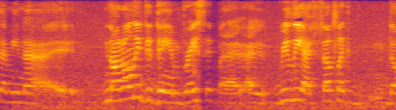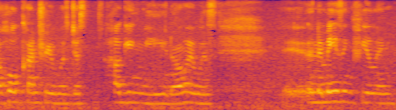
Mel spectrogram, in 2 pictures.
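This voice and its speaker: A woman with a French accent, fairly high in pitch with ordinary variation, at a moderate pace with long, frequent pauses and audible room echo. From Quebec, Montreal. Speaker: singer, talent show winner. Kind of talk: interview. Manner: hesitant, many fillers.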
